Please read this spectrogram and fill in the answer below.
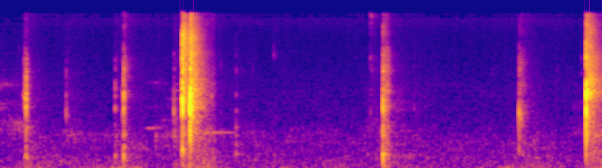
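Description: Plastic battery cover of a Huawei Glory phone snapping into place on the handset: a series of about six sharp clicks as its clips are pressed home around the edges. The loudest click comes about two seconds in and another just before the end.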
